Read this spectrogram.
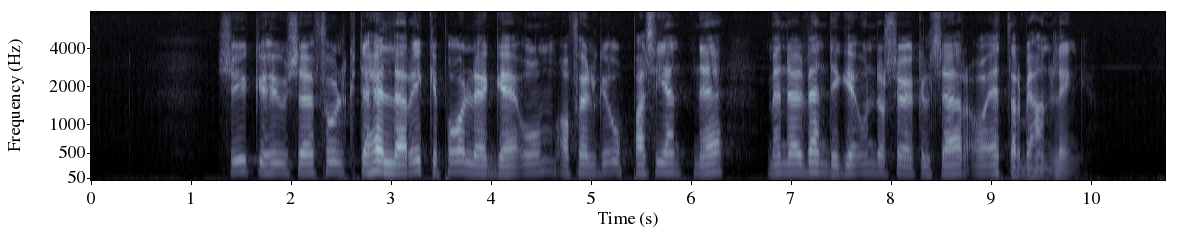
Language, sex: Norwegian, male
